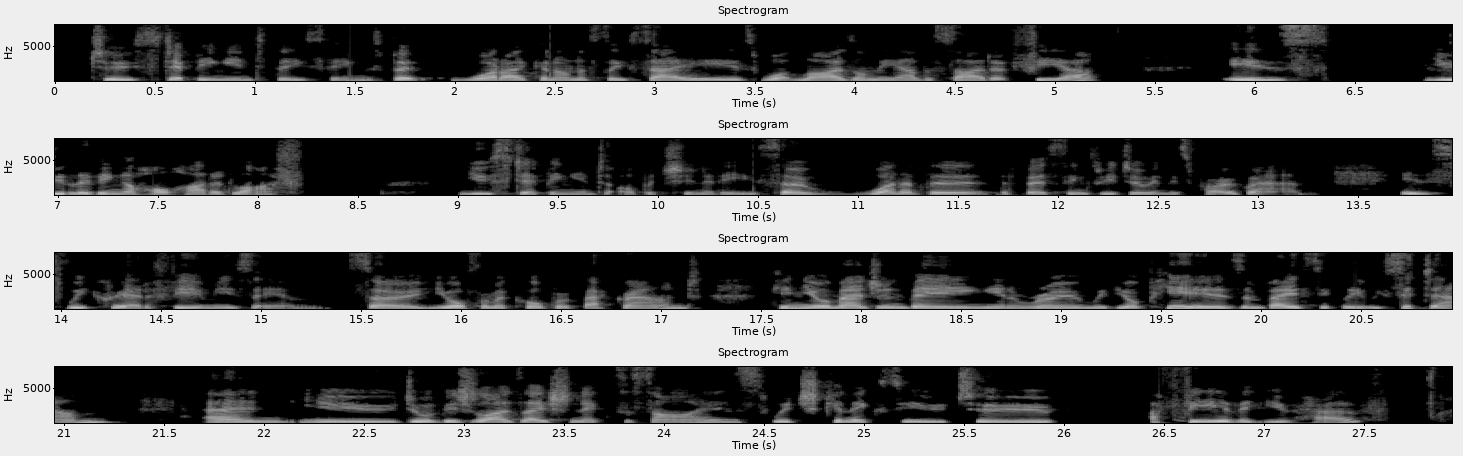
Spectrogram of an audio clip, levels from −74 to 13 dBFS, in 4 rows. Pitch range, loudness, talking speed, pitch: 150-175 Hz, -23 LUFS, 180 wpm, 160 Hz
